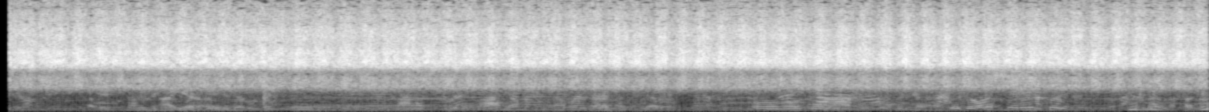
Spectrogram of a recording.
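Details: Cicadas on Lokrum, described as amazingly loud, produce a continuous dense buzzing hiss that fills the upper range without pause, with a person speaking German quietly underneath.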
